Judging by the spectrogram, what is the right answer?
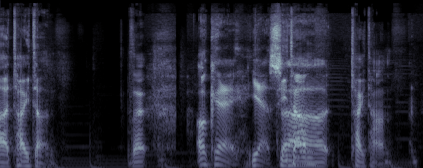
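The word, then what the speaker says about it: Titán: Yes, Titan. I want to say Titan. I think. I know they Excalibur pronounces it Teton, but that doesn't sound right to me.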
